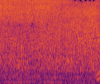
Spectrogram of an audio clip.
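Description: Fountain water jets splashing into a stone basin: a steady rush of falling water.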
